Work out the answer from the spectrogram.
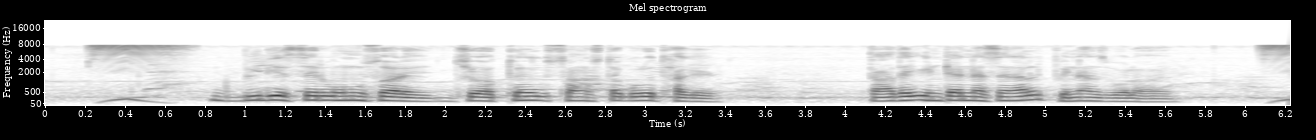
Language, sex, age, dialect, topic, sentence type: Bengali, male, 25-30, Standard Colloquial, banking, statement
